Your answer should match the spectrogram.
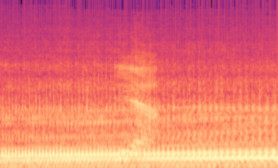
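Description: Motorcycle engine running steadily while riding, its pitch easing slightly lower over the few seconds.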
